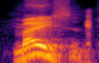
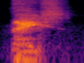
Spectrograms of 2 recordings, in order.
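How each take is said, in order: First: The name is said in a loud yell. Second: The name is said in a soft whisper. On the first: The speaker himself would have called out. "I would have yelled it" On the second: A voice other than the speaker's said it. "you'll hear a real whisper like Mason, like that"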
